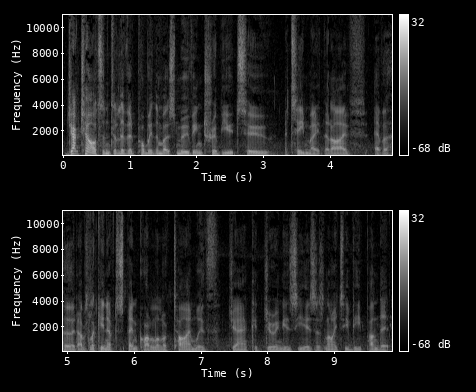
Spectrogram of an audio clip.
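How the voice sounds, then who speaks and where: A man telling a solemn story as a spoken tribute, rising to loud bursts when he quotes. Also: low voice, fairly even intonation, brisk, few pauses. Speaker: broadcaster giving a tribute.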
